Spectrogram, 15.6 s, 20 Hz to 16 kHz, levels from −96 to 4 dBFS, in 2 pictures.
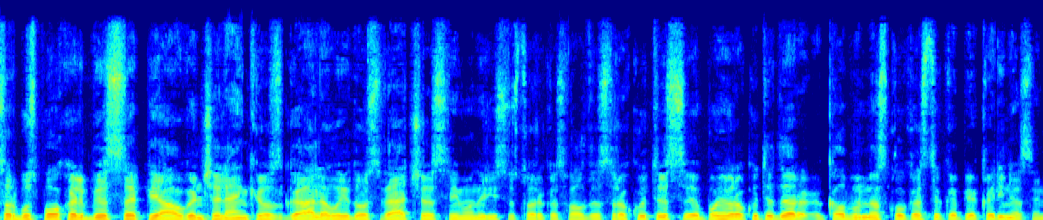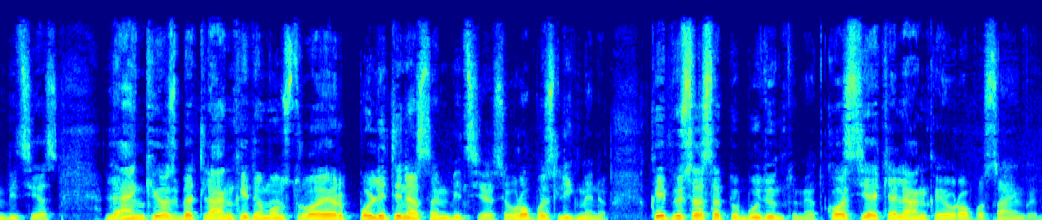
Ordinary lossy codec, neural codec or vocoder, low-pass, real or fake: AAC, 64 kbps; vocoder, 44.1 kHz, 128 mel bands every 256 samples, BigVGAN v2; 14.4 kHz; fake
